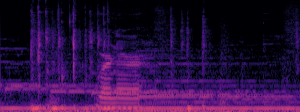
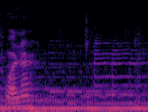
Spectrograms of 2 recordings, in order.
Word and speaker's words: Werner: on internet so far is uh reinvent um burner is that how you say his name Werner yeah this key let me let's actually do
